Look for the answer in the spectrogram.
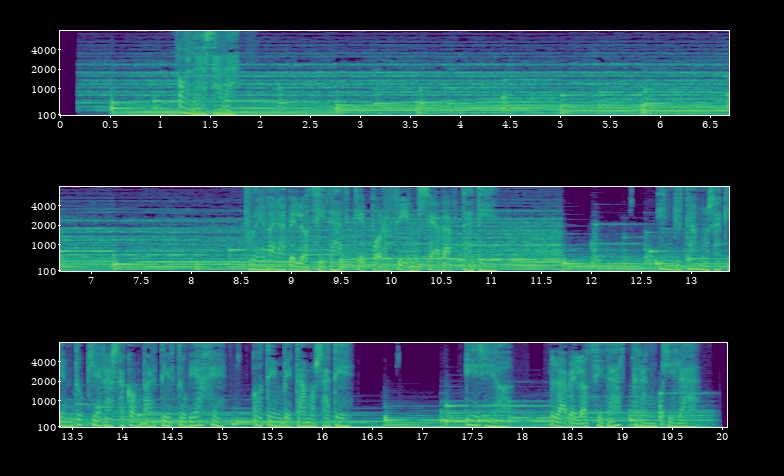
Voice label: Spanish; Tren alta velocidad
